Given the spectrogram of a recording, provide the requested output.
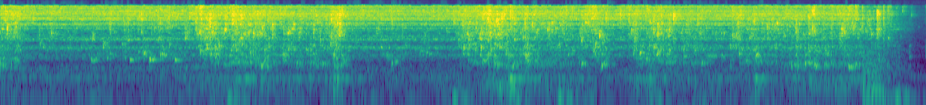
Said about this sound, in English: do a cold water rinse to help close the pores and everything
